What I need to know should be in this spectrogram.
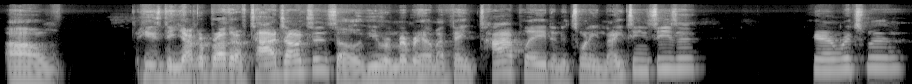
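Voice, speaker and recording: A man's voice: on the high side, expressive, normal speed, fairly bright tone. Blunt man hosting a casual sports podcast. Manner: blunt, opinionated, conversational. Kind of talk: casual soccer fan podcast discussion.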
